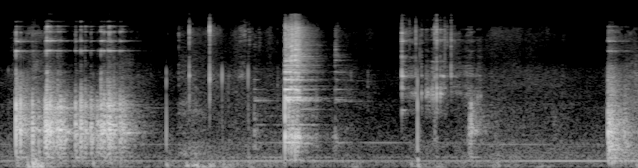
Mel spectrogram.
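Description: Squeezed-out cucumber water poured from a bowl with a splash for about a second, then kitchen dishes and a metal bowl clattering: one loud ringing knock about three seconds in and a run of lighter ringing clinks a second later.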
